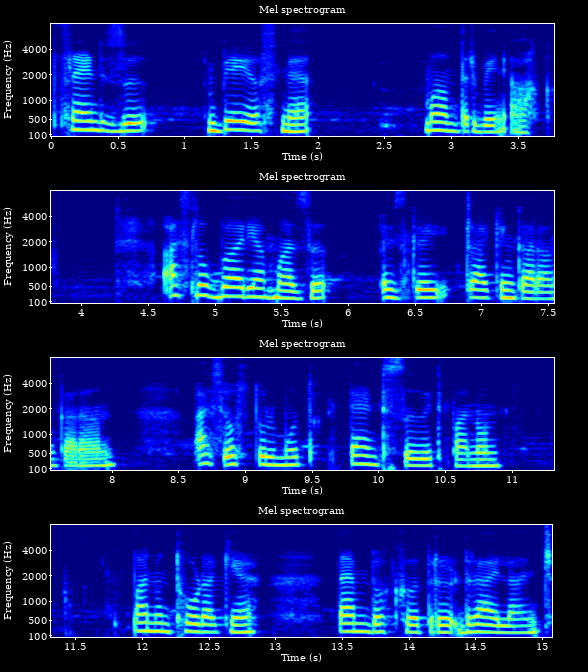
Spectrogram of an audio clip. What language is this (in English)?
Kashmiri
